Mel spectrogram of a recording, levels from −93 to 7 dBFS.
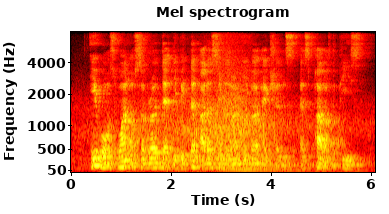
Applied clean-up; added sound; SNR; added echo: none; Car passing by; 9 dB; reverberation time 0.9 s.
